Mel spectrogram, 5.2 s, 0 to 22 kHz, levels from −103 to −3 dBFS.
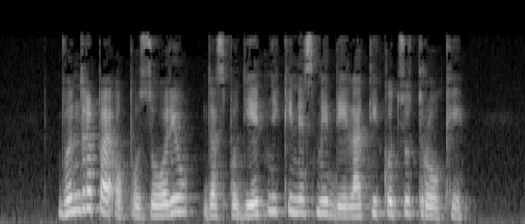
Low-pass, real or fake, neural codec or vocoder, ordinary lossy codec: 14.4 kHz; real; none; MP3, 48 kbps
